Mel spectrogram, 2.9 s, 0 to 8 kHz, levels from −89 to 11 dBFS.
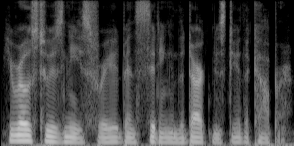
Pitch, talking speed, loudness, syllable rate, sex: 90 Hz, 325 wpm, -21 LUFS, 6.8 syllables/s, male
